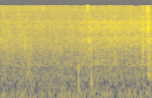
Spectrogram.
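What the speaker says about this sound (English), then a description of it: "It's pouring rain." Heavy rain pours down outdoors around a golf cart stuck in the wet, a steady dense hiss with faint scattered drops, close and continuous throughout.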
